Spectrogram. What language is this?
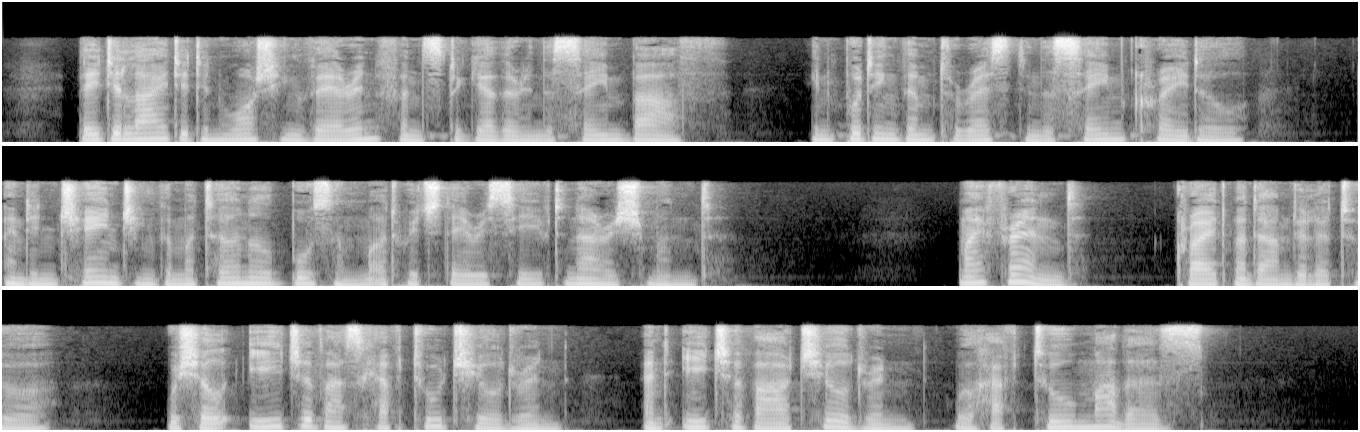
English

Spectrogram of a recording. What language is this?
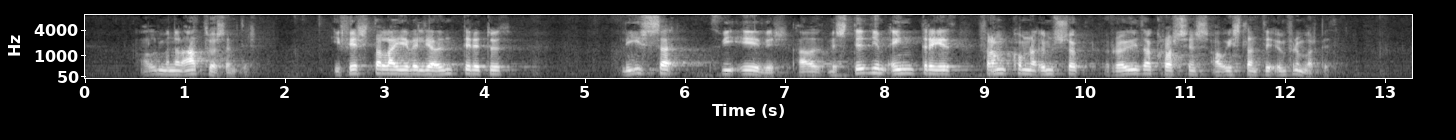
Icelandic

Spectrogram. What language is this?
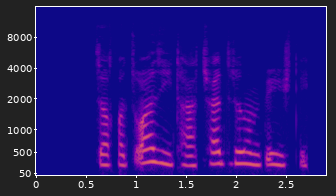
Abkhazian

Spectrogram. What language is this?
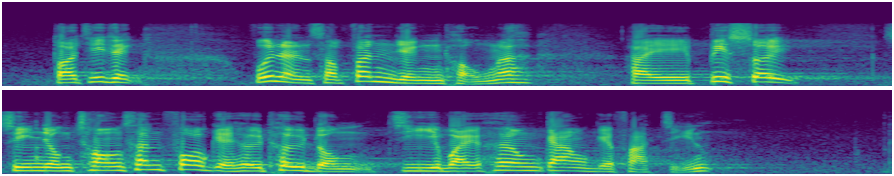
Cantonese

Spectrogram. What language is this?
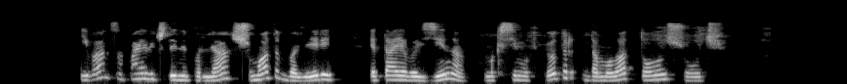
Mari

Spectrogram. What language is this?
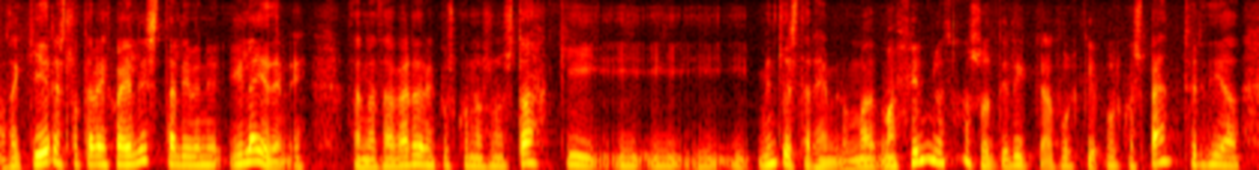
Icelandic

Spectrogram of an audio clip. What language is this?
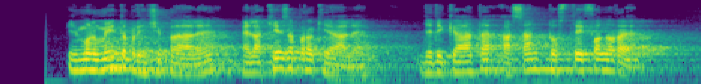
Italian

